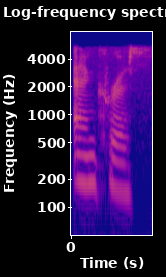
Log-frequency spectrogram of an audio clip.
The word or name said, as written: ancress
